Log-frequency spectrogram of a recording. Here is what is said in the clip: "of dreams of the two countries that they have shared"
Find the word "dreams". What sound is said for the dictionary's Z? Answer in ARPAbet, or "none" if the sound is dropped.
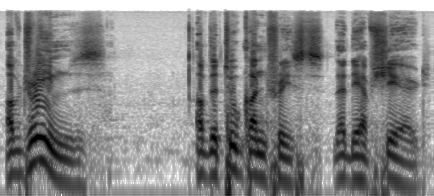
Z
